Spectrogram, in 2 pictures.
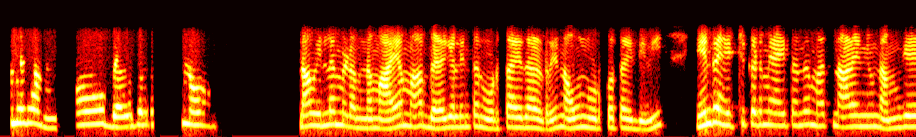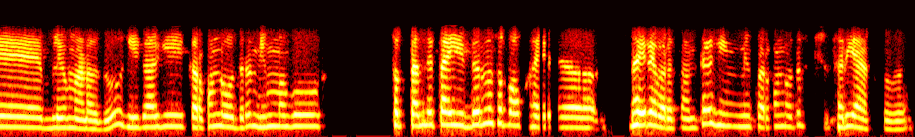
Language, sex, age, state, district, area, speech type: Kannada, female, 30-45, Karnataka, Gulbarga, urban, conversation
